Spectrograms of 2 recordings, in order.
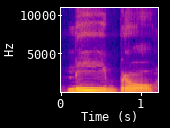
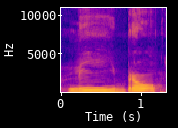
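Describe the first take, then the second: The two takes are said the same way.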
